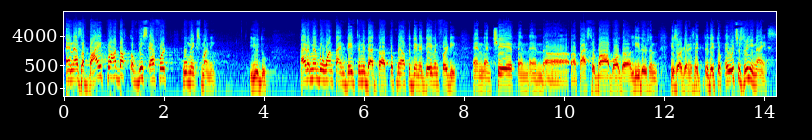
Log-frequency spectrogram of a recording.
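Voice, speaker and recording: In an animated tone, a man with a fairly high pitch talks at a fairly quick pace, his pitch swinging very widely while his loudness stays very even. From Philippines. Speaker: network marketing trainer. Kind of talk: training seminar.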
